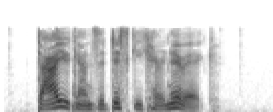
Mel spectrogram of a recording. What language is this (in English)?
Cornish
